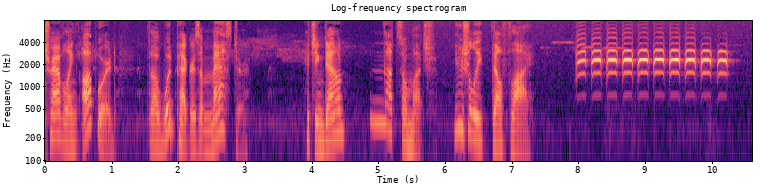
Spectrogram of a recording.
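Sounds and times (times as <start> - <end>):
speech: 0.0 - 3.1, 3.9 - 7.4
nuthatch calling: 7.9 - 10.4.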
